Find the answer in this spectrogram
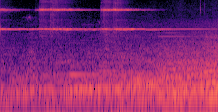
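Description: A small altar bell rung during the elevation of the chalice at the consecration: two clear strikes, about a second apart, each tone ringing on and fading slowly.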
